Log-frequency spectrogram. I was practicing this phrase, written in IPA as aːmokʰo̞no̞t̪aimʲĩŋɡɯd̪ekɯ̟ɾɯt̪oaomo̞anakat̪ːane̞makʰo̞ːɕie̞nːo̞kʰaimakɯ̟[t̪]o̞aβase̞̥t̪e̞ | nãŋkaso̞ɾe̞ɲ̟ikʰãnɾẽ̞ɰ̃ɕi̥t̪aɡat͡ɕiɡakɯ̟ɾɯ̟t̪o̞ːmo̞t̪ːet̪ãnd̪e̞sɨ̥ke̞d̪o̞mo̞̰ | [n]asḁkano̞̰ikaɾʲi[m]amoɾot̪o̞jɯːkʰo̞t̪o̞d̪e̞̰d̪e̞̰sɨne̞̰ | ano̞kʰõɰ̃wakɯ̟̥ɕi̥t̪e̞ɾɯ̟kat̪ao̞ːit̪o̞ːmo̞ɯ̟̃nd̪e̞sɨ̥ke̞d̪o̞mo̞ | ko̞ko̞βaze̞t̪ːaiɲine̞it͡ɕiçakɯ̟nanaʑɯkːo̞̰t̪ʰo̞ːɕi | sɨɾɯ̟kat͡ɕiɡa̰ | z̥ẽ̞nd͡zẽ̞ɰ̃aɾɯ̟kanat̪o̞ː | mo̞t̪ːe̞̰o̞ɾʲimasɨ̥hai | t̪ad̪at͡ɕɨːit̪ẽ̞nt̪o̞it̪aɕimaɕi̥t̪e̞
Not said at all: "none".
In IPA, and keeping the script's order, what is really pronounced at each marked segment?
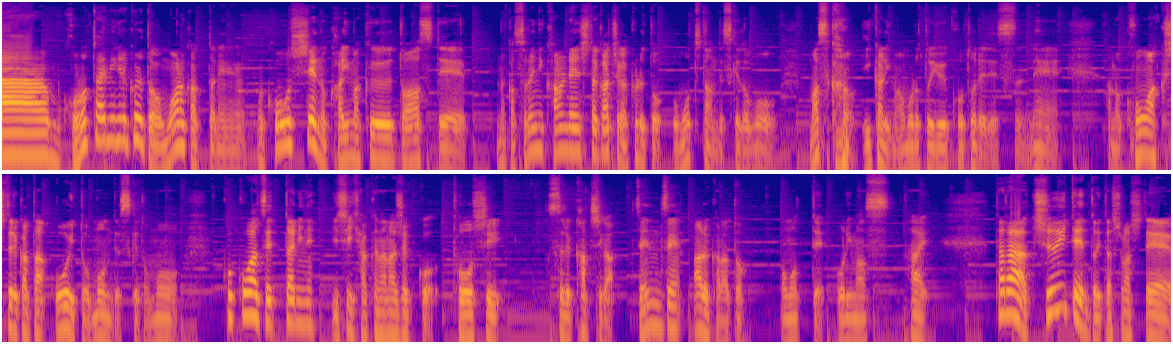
t̪, m, m

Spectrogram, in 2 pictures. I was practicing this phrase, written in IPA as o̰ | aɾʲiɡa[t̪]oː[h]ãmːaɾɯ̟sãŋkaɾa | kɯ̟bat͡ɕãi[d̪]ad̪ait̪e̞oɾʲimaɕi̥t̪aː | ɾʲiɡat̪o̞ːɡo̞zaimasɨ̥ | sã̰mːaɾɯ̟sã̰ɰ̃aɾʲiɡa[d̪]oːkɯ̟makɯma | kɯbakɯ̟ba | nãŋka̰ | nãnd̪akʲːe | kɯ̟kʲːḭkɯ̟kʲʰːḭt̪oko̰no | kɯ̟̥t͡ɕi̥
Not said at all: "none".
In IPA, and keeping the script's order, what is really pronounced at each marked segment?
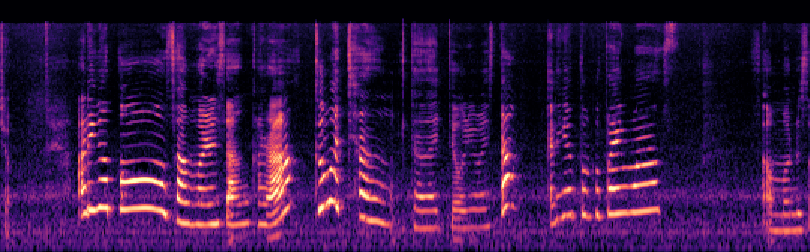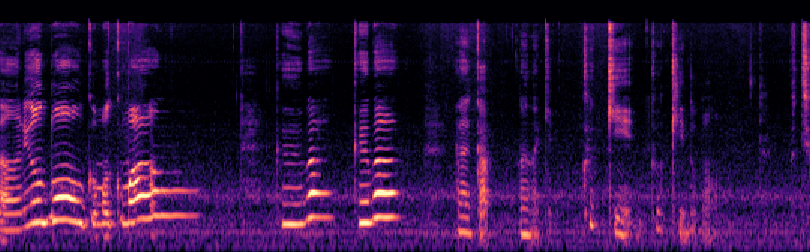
t̪, s, t̪, t̪

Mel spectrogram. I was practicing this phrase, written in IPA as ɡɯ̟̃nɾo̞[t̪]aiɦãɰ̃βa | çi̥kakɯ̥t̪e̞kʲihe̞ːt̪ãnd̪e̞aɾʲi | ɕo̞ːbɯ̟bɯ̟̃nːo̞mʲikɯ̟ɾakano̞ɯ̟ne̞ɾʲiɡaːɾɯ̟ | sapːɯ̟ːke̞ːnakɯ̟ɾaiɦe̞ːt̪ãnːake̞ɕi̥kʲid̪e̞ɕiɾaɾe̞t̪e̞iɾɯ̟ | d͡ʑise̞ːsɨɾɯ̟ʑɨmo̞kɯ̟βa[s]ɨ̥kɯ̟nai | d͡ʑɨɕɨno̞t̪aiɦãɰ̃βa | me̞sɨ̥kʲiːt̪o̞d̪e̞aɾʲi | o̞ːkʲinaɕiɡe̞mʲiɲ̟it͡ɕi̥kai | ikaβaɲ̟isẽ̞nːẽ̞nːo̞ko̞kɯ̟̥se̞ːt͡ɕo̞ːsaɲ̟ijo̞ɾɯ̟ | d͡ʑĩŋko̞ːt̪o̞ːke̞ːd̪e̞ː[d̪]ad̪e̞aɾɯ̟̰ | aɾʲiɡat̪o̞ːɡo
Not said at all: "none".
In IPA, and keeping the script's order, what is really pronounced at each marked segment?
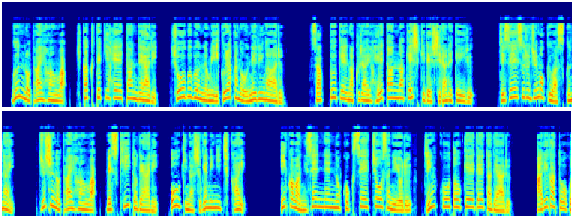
t̪, s, t̪

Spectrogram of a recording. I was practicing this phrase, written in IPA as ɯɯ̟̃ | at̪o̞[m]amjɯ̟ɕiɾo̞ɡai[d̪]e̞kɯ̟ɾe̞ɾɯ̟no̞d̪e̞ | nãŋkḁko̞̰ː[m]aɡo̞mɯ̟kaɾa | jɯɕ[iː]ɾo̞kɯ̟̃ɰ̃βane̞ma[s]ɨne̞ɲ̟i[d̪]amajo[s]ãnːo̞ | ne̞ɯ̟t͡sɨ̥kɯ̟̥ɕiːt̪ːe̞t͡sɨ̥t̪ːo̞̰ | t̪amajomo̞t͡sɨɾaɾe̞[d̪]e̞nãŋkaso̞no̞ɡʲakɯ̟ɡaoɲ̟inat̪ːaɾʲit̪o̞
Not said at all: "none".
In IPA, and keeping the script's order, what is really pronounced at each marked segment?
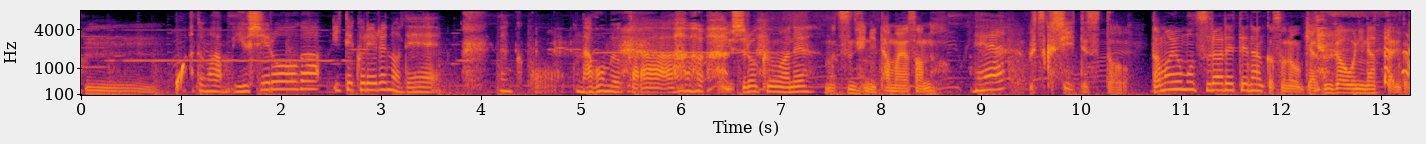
m, t̪, n, i, t͡s, t̪, s, t̪

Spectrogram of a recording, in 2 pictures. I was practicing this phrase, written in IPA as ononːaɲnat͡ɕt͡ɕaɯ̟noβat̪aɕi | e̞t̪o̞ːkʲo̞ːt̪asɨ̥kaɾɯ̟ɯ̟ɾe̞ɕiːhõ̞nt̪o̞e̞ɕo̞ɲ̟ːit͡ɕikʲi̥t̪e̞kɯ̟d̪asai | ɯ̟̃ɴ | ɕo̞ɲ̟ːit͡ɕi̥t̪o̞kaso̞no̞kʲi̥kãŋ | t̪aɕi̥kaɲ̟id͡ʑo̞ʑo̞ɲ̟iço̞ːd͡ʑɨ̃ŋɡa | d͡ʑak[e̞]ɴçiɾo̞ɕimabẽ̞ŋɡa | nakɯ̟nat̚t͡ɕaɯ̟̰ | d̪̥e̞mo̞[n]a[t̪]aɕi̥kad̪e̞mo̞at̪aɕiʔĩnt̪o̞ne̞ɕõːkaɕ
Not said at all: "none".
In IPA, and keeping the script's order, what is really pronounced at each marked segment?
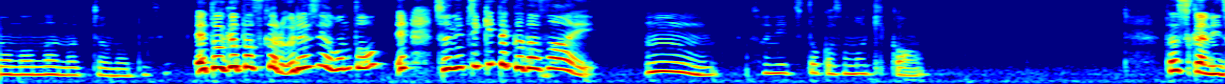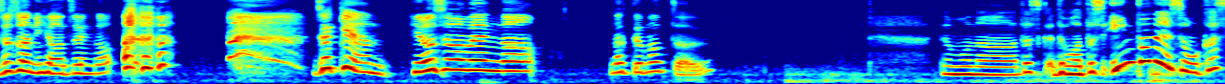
ẽ̞, n, t̪

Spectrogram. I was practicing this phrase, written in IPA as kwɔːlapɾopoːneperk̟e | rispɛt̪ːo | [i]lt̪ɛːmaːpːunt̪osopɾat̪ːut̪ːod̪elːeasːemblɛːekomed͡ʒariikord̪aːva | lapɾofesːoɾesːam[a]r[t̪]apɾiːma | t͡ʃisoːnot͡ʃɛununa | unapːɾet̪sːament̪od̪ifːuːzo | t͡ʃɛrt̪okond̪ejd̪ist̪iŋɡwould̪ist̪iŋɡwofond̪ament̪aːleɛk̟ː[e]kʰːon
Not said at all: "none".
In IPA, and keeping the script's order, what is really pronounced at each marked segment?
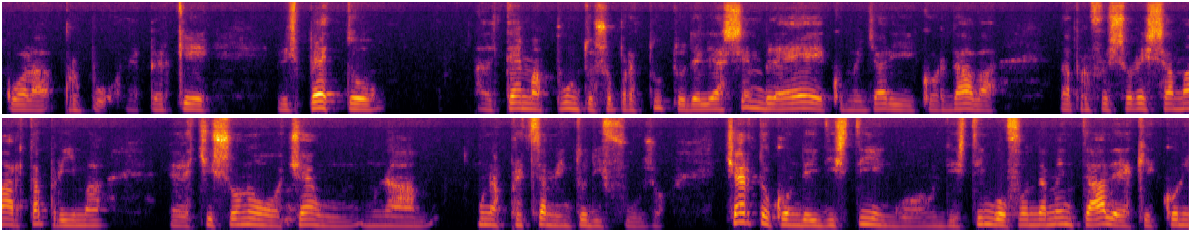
a, a, t̪, e

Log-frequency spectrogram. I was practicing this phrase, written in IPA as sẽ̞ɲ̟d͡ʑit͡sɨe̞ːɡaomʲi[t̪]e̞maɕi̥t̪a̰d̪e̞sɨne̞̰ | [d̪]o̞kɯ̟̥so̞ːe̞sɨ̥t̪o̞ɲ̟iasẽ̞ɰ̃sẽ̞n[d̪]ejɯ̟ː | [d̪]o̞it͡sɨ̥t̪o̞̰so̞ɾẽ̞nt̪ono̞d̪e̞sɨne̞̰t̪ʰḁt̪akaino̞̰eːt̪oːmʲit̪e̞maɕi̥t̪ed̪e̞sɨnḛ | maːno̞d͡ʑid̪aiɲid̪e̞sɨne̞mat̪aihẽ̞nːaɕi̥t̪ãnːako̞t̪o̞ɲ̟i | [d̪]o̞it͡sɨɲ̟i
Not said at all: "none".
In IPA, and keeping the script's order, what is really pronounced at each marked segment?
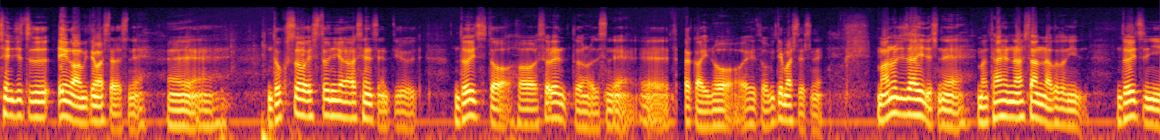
t̪, d̪, t̪, d̪, d̪

